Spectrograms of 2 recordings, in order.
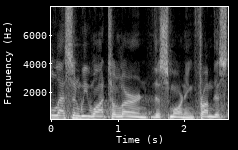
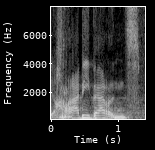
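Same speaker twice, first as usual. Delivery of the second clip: put-on slow Scottish accent with rolled R; slower than usual. Preacher quoting his father's name for the poet, Scottish accent. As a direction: say it as a Scot would. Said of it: "or as he would say".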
